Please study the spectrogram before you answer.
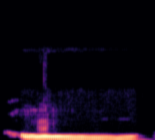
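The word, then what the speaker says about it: כל: one of them anyway this is the sound of like word cold it's spelled differently but it sounds the same this means all its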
